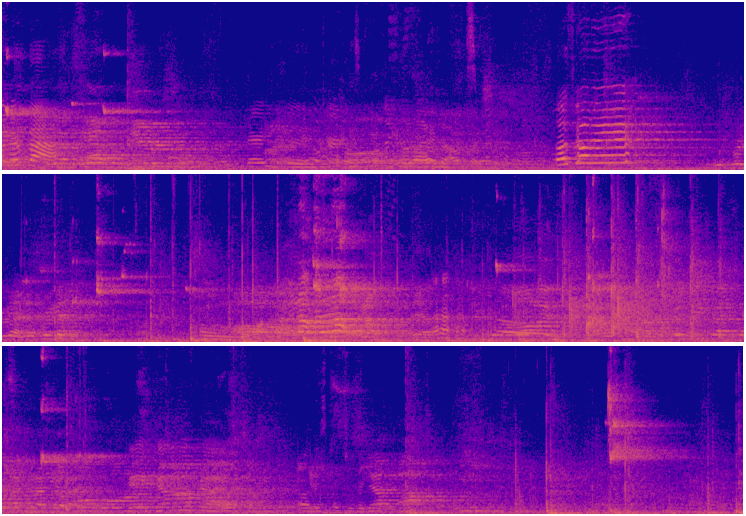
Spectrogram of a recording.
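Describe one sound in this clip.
Sneakers squeak sharply on an echoing gym floor.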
